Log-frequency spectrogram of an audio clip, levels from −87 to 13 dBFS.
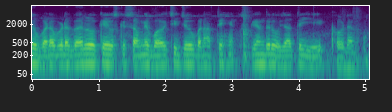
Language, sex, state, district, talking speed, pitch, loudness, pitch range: Hindi, male, Punjab, Pathankot, 235 wpm, 105 Hz, -17 LUFS, 100-110 Hz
